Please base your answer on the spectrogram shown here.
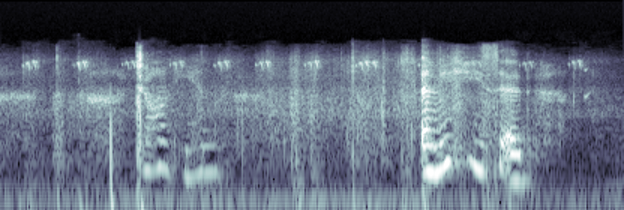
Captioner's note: none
